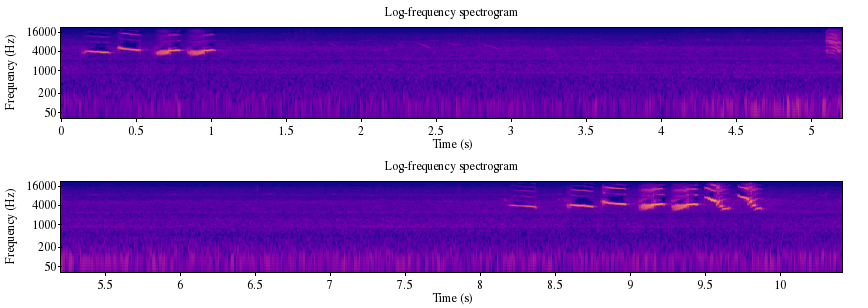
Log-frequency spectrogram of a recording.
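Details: Double-collared seedeater delivering two bursts of song, a short run of bright whistled slurred notes at the start and a longer rapid phrase near the end, separated by a quiet gap with a low background hum.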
